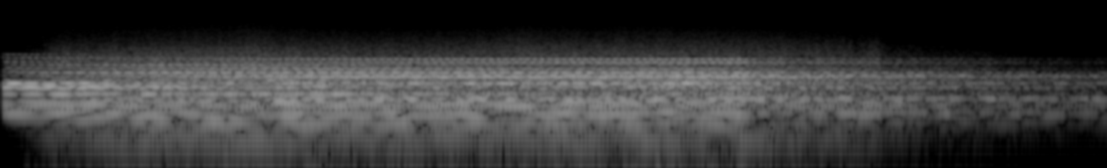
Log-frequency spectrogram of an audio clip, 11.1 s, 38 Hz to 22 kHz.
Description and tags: A luscious pad/atmosphere perfect for use in soundtrack/scoring, chillwave, liquid funk, dnb, house/progressive, breakbeats, trance, rnb, indie, synthpop, electro, ambient, IDM, downtempo etc.
luscious, evolving, house, 130-bpm, atmosphere, ambience, pad, liquid, melodic, effects, progressive, wide, long, reverb, 130, dreamy, soundscape, morphing, expansive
